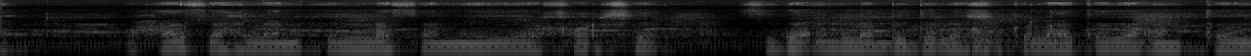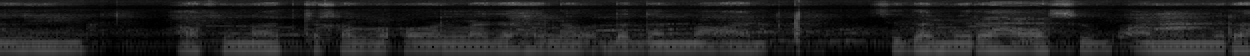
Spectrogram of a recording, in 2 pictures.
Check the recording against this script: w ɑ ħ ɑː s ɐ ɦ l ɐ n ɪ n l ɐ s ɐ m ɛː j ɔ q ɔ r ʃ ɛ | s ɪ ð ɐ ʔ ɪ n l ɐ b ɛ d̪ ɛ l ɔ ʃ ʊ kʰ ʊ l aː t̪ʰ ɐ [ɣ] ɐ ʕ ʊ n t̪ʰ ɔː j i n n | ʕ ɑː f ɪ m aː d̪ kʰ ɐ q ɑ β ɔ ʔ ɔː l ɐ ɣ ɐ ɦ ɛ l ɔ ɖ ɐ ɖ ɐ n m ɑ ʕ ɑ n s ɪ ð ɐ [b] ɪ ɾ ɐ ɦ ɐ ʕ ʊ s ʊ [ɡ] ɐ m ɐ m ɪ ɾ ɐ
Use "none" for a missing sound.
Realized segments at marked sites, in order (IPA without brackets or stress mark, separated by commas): ð, m, b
